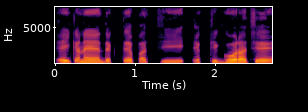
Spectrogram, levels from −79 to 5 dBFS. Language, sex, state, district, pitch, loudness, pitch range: Bengali, male, Assam, Hailakandi, 200 Hz, -18 LUFS, 190-205 Hz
